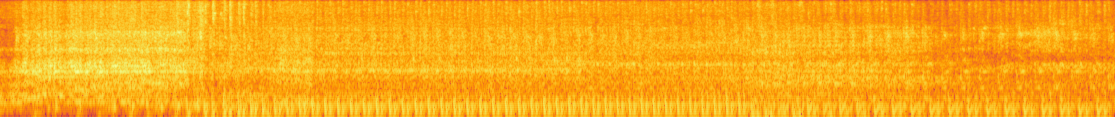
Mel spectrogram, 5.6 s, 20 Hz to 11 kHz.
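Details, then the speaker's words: Toro LX425 riding mower, cold start on choke with jumper cables from a large battery after its own battery sat dead: a few slow cranking turns, then it catches and settles into an even, steady single-cylinder idle; normal cold start. "that month while starting basically it started real good"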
